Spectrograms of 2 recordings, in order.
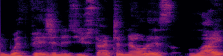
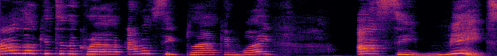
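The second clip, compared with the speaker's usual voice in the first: shrill, very high puppet voice at full blast; 8 dB louder than usual. Retelling what a performer's puppet told the crowd, in a high puppet voice. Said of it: "He was talking this like high voice".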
